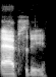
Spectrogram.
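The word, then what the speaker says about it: Abcde: Her name is spelled A B CDE E pronounced absity.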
